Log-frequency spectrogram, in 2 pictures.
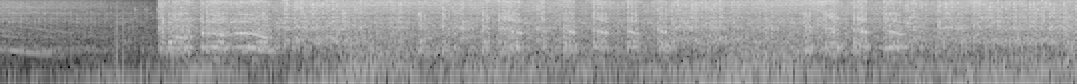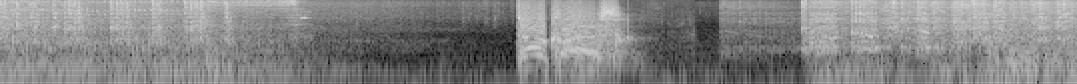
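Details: Revmaster air-cooled VW engine on a Sonex aircraft, started after sitting a few weeks with fuel and spark checked and the battery charged; it catches and settles into a loud, even run, briefly dips then picks up. A healthy start.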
